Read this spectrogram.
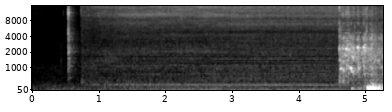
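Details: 1991 Kawasaki ZXR750 twin-turbo build after retuning, about 18 degrees ignition at idle, leaner mixture, no exhaust smoke: quick catch on the starter, then a settled, even idle hum with no hunting or popping. Normal idle.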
